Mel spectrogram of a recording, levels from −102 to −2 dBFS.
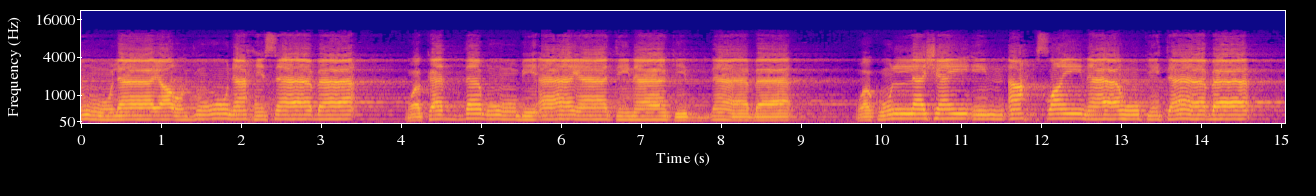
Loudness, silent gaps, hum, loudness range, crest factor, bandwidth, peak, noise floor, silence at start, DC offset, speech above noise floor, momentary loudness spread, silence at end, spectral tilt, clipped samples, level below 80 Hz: -16 LUFS; none; none; 3 LU; 14 dB; 10.5 kHz; -2 dBFS; -38 dBFS; 0 s; under 0.1%; 21 dB; 9 LU; 0 s; -5 dB/octave; under 0.1%; -56 dBFS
